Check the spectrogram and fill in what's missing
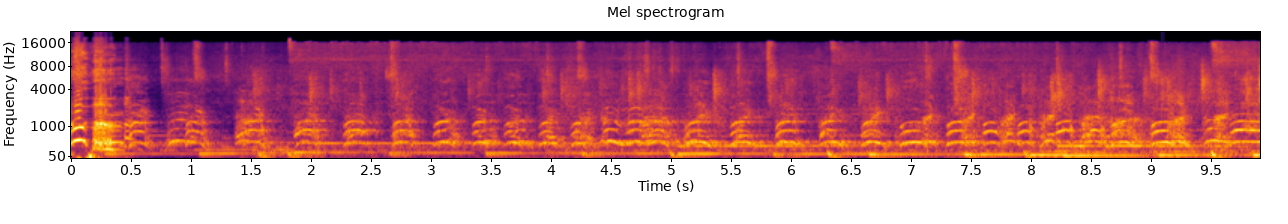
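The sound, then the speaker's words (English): Several people in a jail cell howl and yelp together at another man in the cell, a loud, unbroken chorus of wavering, dog-like cries, with a low steady hum running underneath throughout. “It's just them howling at the other guy in the jail cell.”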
